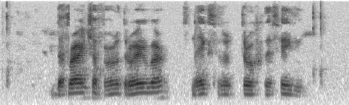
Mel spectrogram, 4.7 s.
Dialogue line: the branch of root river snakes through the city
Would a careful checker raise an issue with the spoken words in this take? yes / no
no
